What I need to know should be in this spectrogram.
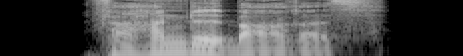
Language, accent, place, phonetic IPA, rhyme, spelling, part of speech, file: German, Germany, Berlin, [fɛɐ̯ˈhandl̩baːʁəs], -andl̩baːʁəs, verhandelbares, adjective, De-verhandelbares.ogg
- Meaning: strong/mixed nominative/accusative neuter singular of verhandelbar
